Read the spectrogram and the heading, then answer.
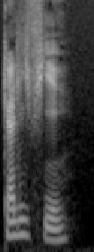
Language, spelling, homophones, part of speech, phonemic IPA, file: French, qualifier, qualifiai / qualifié / qualifiée / qualifiées / qualifiés / qualifiez, verb, /ka.li.fje/, Fr-qualifier.ogg
- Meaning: 1. to qualify (of a sports team, etc.) (to compete successfully in some stage of a competition and become eligible for the next stage) 2. to characterize, to consider 3. to call, to label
